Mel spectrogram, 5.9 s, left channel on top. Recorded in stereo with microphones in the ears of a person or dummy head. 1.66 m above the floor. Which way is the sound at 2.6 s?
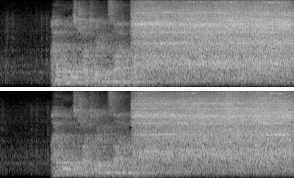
30° left (ahead or behind).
